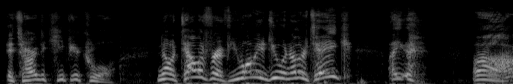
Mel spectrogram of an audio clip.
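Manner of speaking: ordinary talk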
